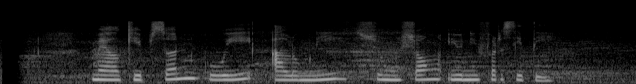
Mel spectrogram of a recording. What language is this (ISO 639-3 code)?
jav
